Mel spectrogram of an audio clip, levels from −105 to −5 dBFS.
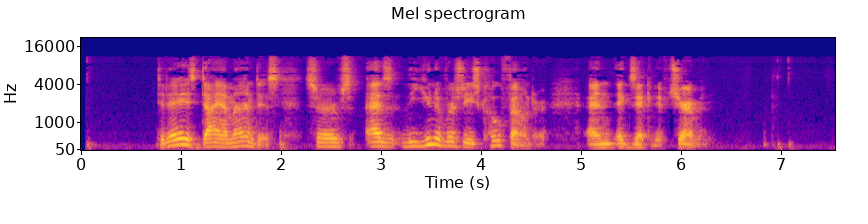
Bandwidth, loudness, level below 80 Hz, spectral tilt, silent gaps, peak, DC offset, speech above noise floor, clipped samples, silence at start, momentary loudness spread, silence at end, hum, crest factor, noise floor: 11.5 kHz; -22 LUFS; -64 dBFS; -3.5 dB/octave; none; -4 dBFS; under 0.1%; 43 dB; under 0.1%; 0.05 s; 9 LU; 1.3 s; none; 20 dB; -66 dBFS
